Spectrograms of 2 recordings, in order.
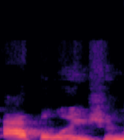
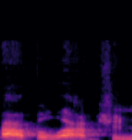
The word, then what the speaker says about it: Appalachian: is set in the foothills of the Appalachian Mountains or Appalachian Mountains depending on how you pronounce it that's personal preference I believe Sydney do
